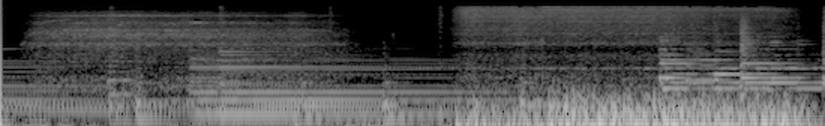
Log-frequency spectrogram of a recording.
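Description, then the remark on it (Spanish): A slow, deep breath drawn in and let out, a soft airy rush over steady background music with sustained tones. No one speaks. “Y este episodio Quiero empezarlo con una respiración profunda.”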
